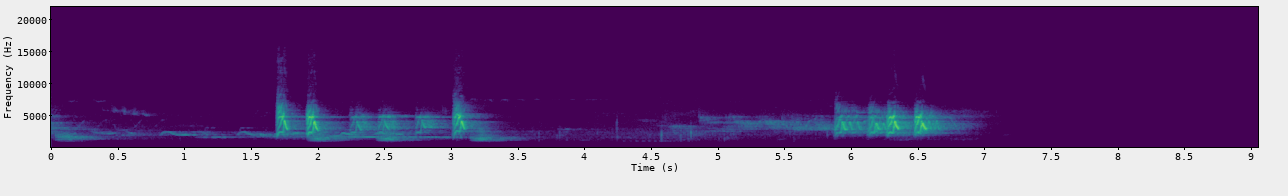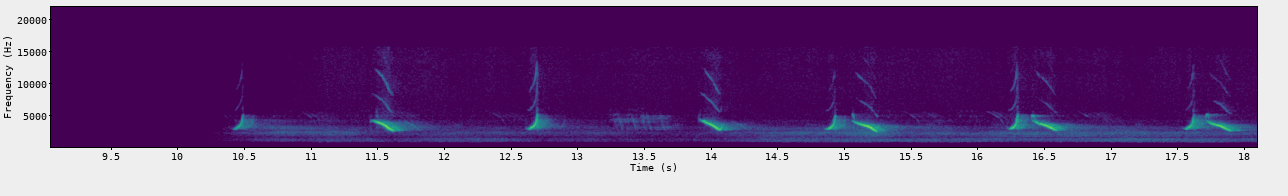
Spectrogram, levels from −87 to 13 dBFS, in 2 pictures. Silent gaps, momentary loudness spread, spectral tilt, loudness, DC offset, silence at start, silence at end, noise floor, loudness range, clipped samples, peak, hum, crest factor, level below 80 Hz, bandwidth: 7.21-10.12 s; 20 LU; 11.5 dB/octave; -20 LUFS; under 0.1%; 1.7 s; 0.15 s; -71 dBFS; 9 LU; under 0.1%; -4 dBFS; none; 24 dB; under -90 dBFS; 15 kHz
